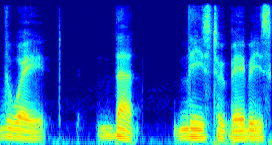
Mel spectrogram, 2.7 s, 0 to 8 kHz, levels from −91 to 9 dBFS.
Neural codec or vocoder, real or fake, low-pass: codec, 16 kHz in and 24 kHz out, 0.6 kbps, FocalCodec, streaming, 4096 codes; fake; 7.2 kHz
